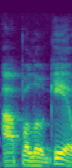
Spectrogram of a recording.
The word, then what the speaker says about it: apologia: This word is a word pronounced, well, let's see here. Here's how we would say it in English. Apologia.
